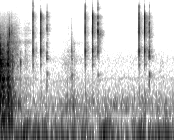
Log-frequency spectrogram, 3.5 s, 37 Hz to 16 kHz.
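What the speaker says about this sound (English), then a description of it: "you can hear the relay clicking" A relay in a Yak Power switch panel on a Bonafide SS127 kayak clicks in quick, sharp bursts, several close, crisp clicks in small groups with quiet gaps between.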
